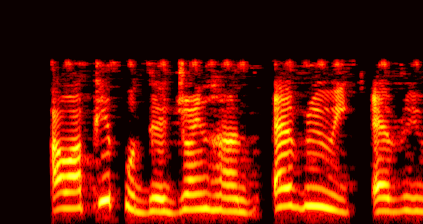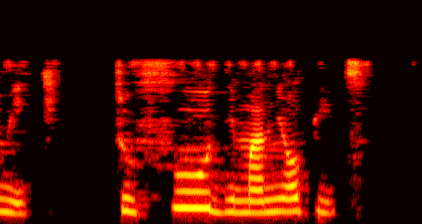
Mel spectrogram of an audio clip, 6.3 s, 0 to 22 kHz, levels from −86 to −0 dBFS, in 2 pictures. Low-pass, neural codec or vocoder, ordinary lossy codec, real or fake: 7.2 kHz; none; none; real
